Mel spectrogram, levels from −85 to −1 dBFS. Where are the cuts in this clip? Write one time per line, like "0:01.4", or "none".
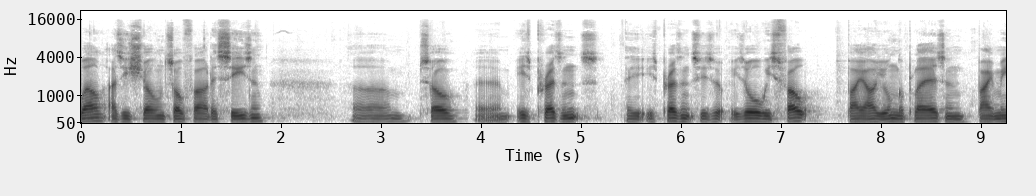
0:03.9
0:05.2

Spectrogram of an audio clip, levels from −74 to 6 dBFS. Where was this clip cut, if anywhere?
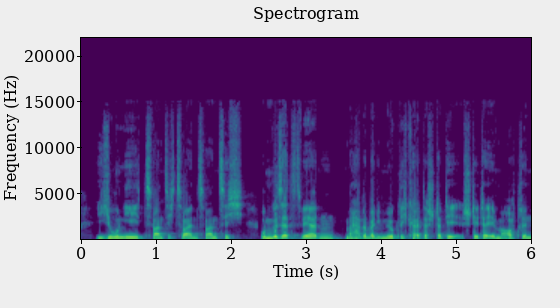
0:02.3

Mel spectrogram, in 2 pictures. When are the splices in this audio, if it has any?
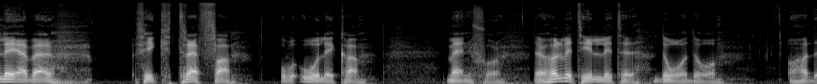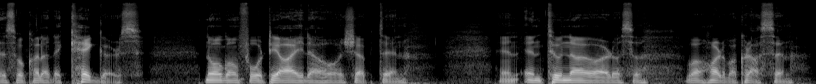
0:05.3

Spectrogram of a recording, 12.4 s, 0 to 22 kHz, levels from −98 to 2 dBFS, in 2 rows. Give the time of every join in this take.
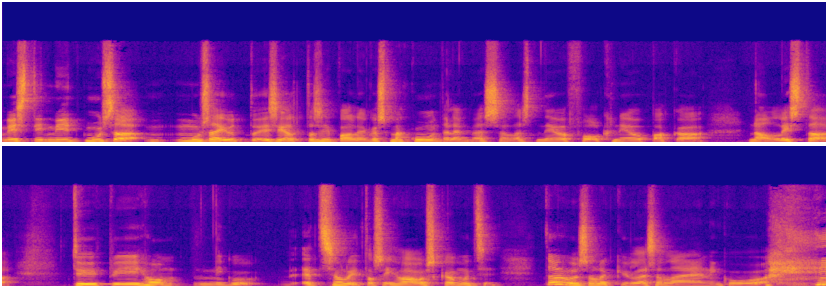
none

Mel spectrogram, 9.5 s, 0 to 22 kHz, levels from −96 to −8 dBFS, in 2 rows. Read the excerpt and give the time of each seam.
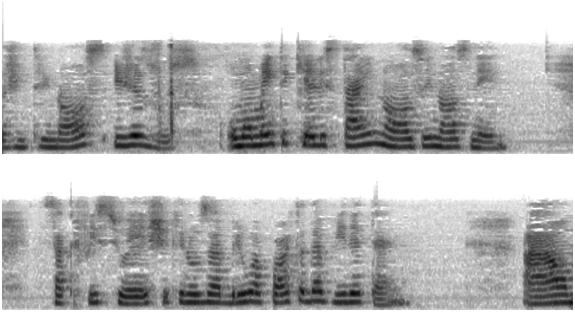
0:05.0

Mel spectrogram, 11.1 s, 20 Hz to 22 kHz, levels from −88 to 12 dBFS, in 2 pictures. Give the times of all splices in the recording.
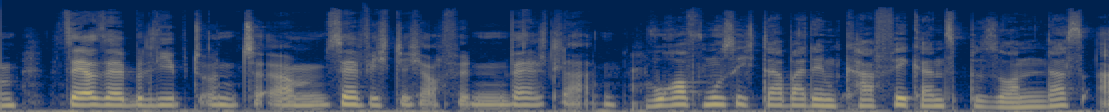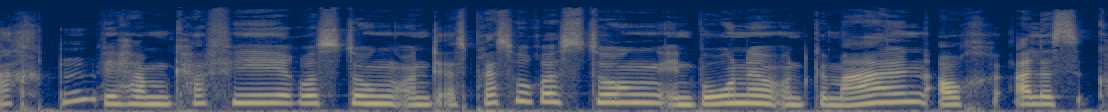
0:06.0

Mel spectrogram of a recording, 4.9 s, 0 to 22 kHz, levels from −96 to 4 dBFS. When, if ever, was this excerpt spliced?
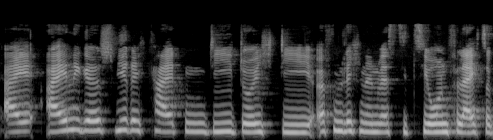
none

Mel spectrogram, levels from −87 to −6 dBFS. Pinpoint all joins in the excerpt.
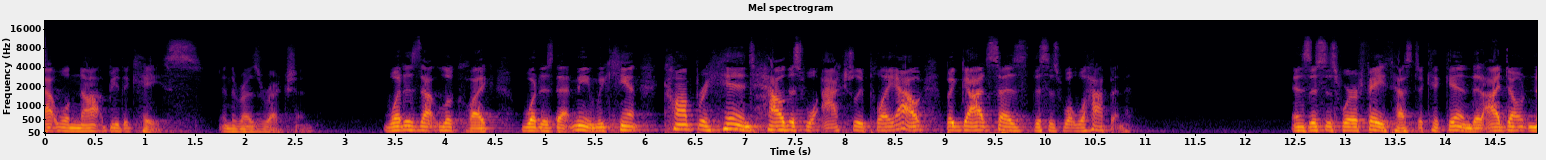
0:03.3
0:12.6

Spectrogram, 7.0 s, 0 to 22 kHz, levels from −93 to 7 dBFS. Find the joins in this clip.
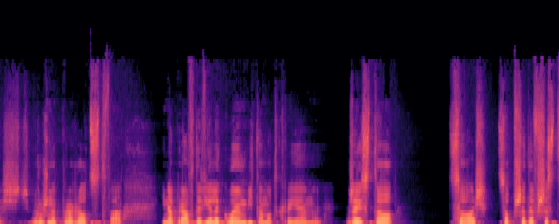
0:04.1

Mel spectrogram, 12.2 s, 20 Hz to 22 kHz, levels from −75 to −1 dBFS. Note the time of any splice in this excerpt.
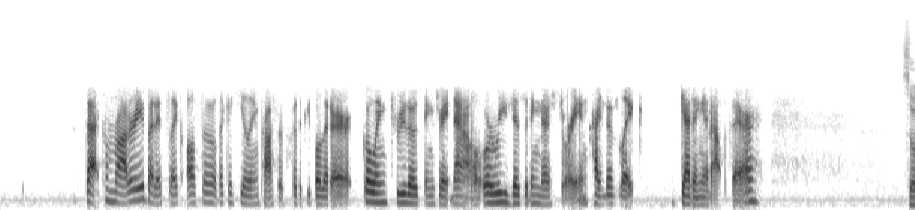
none

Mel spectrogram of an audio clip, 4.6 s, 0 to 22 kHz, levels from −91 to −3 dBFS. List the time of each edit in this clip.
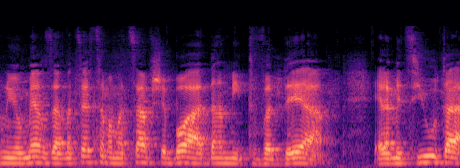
none

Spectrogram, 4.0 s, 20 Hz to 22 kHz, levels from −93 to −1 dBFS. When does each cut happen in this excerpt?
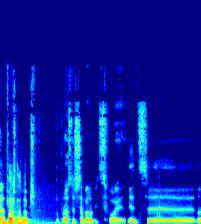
0:02.5

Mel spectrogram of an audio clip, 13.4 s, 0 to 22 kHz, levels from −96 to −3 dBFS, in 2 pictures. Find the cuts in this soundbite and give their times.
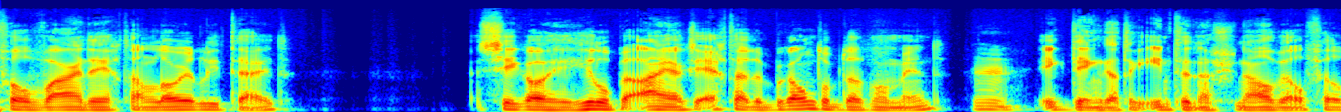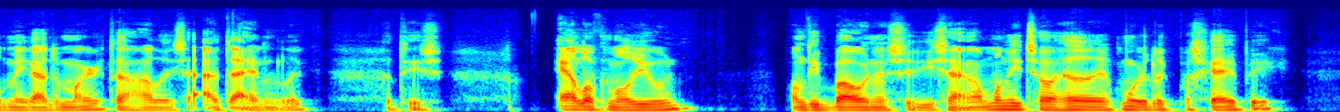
0:02.2
0:05.2
0:08.6

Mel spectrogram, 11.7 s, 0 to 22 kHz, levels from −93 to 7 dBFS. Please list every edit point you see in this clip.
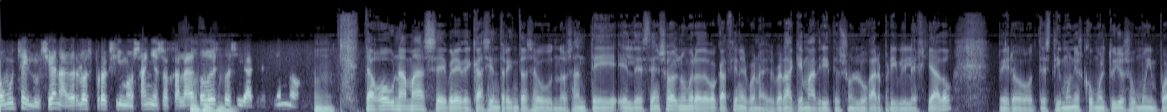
none

